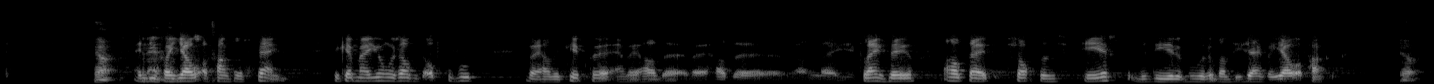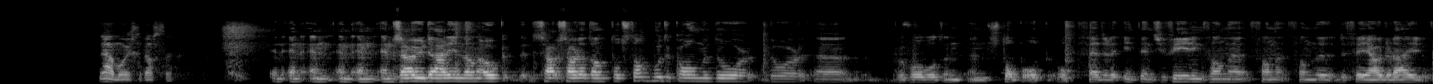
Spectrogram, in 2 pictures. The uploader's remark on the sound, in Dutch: In dit telfoon gesprek. De geluidkwaliteit is helaas wat minder dan je van ons gewend bent.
